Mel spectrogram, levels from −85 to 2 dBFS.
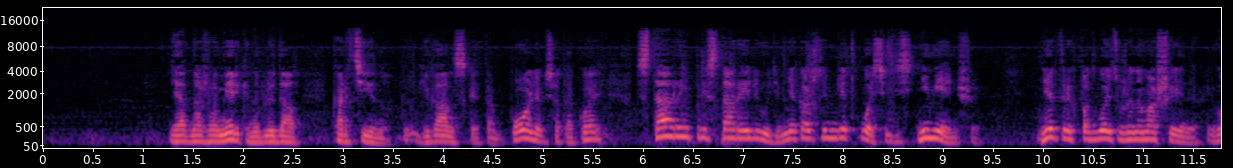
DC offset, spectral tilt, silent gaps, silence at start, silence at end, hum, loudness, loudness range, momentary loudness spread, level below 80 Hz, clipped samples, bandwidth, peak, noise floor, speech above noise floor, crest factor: under 0.1%; -5.5 dB/octave; none; 0.5 s; 0 s; none; -34 LUFS; 2 LU; 12 LU; -76 dBFS; under 0.1%; 13 kHz; -16 dBFS; -61 dBFS; 28 dB; 18 dB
